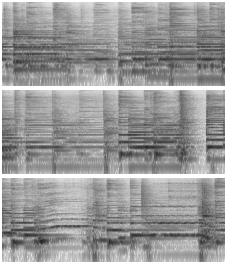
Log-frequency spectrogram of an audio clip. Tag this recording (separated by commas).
Music, Banjo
